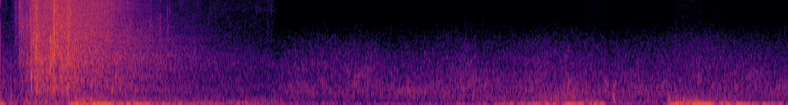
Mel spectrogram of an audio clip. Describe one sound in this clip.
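Water swirls and gurgles in a low, muffled way.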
